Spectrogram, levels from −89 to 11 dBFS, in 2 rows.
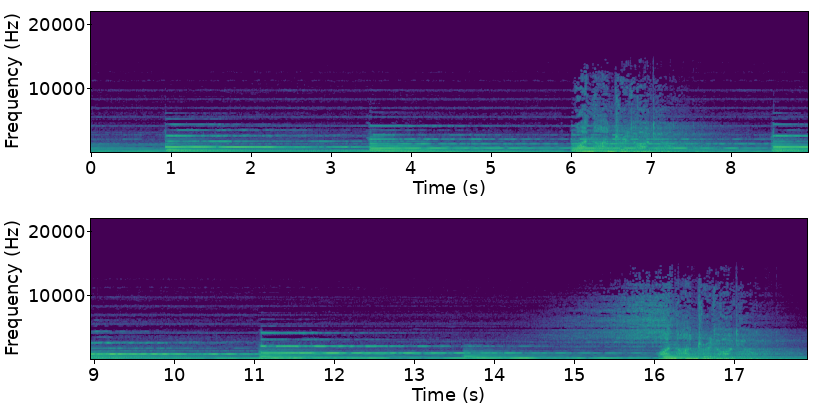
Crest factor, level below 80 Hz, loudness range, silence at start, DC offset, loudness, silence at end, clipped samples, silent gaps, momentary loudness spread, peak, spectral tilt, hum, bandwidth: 18 dB; -46 dBFS; 3 LU; 0 s; under 0.1%; -25 LUFS; 0 s; under 0.1%; none; 13 LU; -6 dBFS; -6 dB/octave; none; 13.5 kHz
